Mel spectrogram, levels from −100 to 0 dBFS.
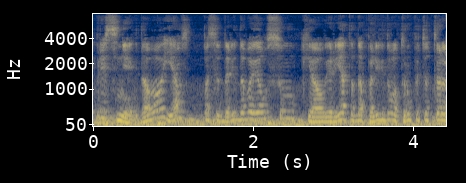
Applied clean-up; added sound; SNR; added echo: none; Tabla; 18 dB; reverberation time 0.2 s.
